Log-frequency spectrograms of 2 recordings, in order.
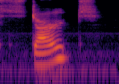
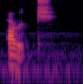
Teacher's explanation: you don't hear a clear long or a short a the R takes over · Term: bossy R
